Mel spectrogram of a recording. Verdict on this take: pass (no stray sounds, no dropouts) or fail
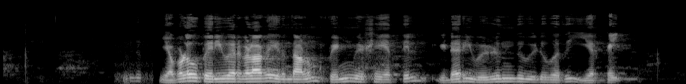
fail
